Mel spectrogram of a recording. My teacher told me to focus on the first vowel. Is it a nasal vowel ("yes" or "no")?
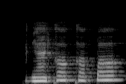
yes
